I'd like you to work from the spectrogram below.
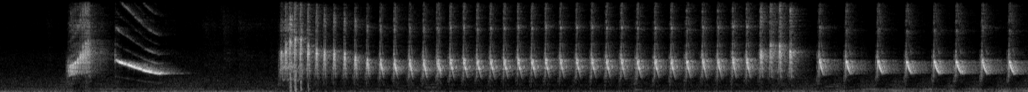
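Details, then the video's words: Sooty-headed bulbul song for prompting lazy caged birds: a loud downslurred whistle, then a long rapid trill of sharp notes that ends in a slower series of separate chips. "PANCINGAN BURUNG KAPAS TEMBAK MALAS BUNYI CEPAT IKUT GACOR"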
